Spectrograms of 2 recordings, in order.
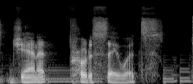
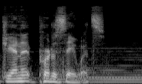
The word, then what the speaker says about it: Janet Protasiewicz: And the liberal candidate is a Milwaukee County judge, and you're going to have to practice saying her name with me. It's Janet Protasiewicz. – Janet Protasiewicz. – Protasiewicz. Her early ads in the race taught voters how to say her name.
